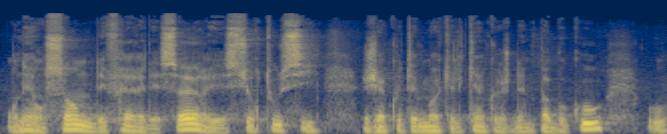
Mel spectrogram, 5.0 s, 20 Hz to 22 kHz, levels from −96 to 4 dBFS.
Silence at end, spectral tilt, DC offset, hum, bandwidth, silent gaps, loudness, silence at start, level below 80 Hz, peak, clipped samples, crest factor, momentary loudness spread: 0 s; -5 dB/octave; under 0.1%; none; 15.5 kHz; none; -19 LUFS; 0.05 s; -38 dBFS; 0 dBFS; under 0.1%; 18 dB; 10 LU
